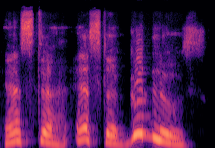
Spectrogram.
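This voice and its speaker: A man's voice: high voice, lively intonation, unhurried, a little mellow, no echo. A man acting in a play reading as a middle-aged uncle, pleading and repeating himself emphatically. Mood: excited, pleased. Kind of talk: theatrical stage play reading.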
